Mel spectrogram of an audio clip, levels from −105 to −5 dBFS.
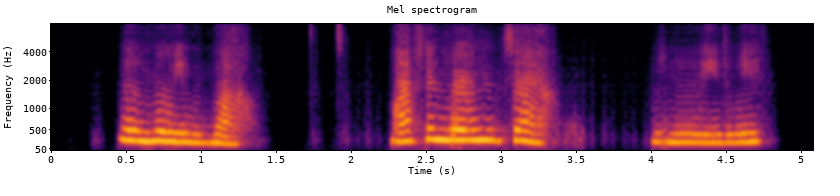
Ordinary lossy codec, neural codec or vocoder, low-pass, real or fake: none; codec, 16 kHz, 0.5 kbps, FreqCodec, smaller model; none; fake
